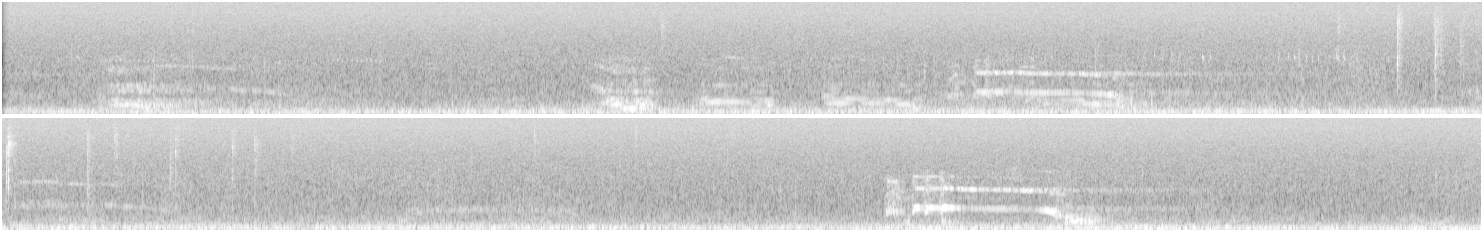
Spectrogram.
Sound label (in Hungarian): kakas távolban gímbika vadászlesről; parasztudvar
